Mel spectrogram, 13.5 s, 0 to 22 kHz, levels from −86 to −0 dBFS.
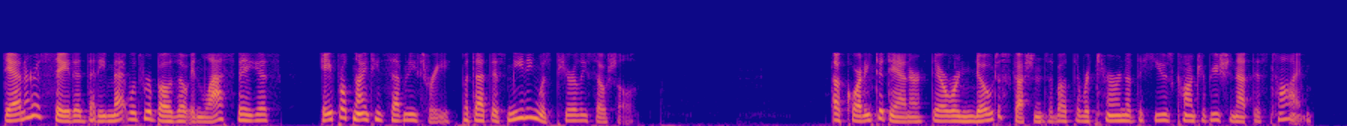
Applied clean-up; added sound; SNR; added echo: none; none; none; none.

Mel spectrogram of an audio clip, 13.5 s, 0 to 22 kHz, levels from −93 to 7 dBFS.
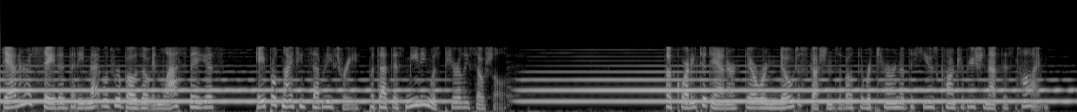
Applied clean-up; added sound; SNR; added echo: none; Wind instrument, woodwind instrument; -4 dB; none.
